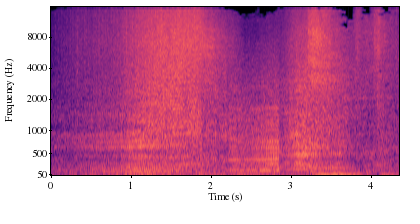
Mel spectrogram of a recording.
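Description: Mercedes-Benz SLS AMG's 6.3-litre V8 running at full speed as the car rushes through a tunnel. The sound swells twice, the engine note falling in pitch during the first swell, and a deep rumble comes in near the end.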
